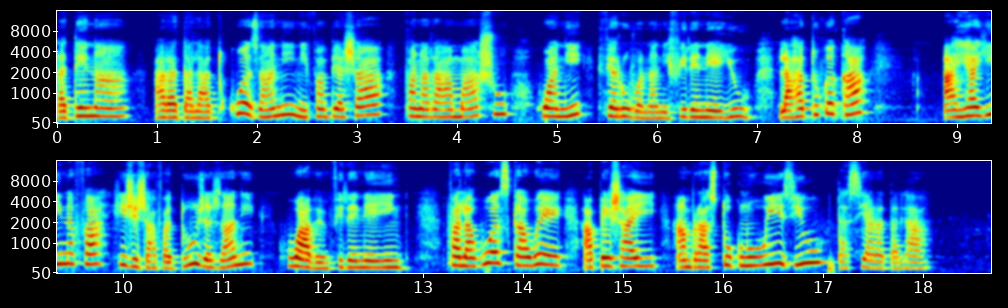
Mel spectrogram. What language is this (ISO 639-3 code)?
bhr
